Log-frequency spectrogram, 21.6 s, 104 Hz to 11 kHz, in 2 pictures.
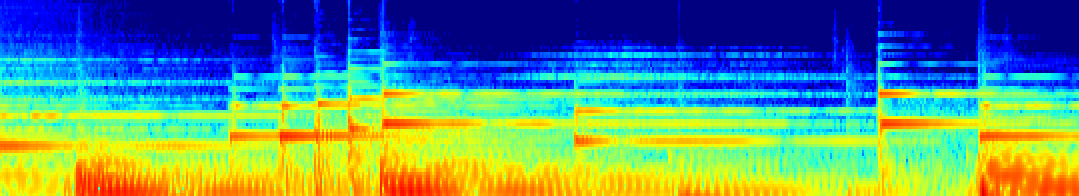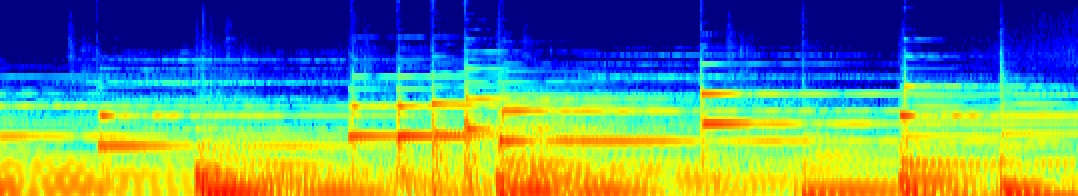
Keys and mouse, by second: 0.2 click, 0.8 o, 2.3 g, 4.1 click, 7.0 g, 8.9 z, 11.2 alt+z, 11.5 click, 12.0 z, 12.5 alt+z, 13.3 alt+z, 14.1 g, 15.6 click, 15.9 g, 16.9 click, 17.4 click, 17.8 g, 19.3 click, 20.7 g.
